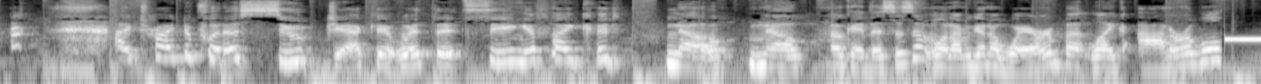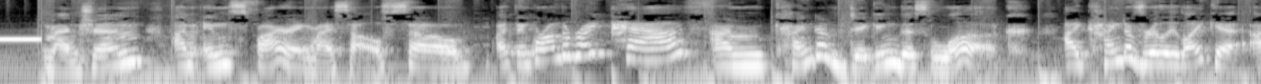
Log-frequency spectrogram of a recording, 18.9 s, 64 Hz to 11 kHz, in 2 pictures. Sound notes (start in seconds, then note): 0.0 laughs; 9.1 beep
